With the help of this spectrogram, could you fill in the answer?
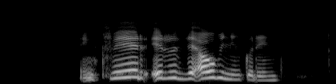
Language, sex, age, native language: Icelandic, male, 11, Icelandic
